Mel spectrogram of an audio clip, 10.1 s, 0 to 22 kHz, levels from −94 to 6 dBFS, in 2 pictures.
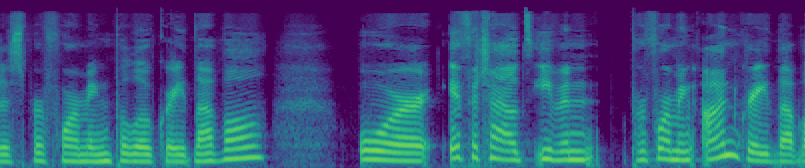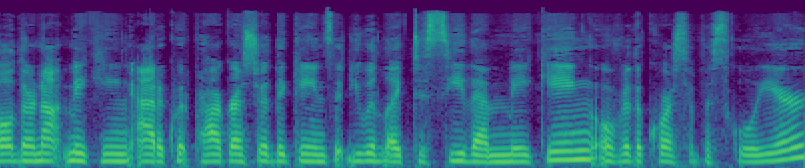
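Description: No technical faults are audible.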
